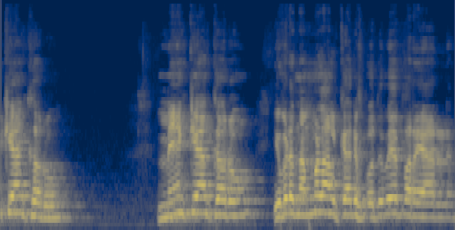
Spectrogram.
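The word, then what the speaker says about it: करूँ: മേ ക്യാ കരേഗ എന്നല്ല, മേ ക്യാ കറൂ എന്നാ ചോദിക്കേണ്ടത്. ഇങ്ങനെ നിങ്ങൾ പറയാറുണ്ടോ? അങ്ങനെ തന്നെ പറഞ്ഞ് ശീലിക്കണം. ഇനി മേ ക്യാ കറൂ, മേ എന്ന് പറയുമ്പോൾ ഊ എന്നതാണ് അതിൻ്റെ അവസാനത്തെ ഉച്ചാരണം ഉണ്ടാവേണ്ടത്.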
